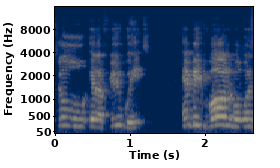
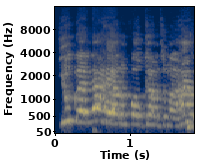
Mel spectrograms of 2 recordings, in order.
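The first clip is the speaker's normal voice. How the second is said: loud, raised-pitch mock warning; neighborhood warning; 5 semitones higher, 9 dB louder than usual. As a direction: lay down the house rule at full volume. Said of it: "that's how they talk".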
